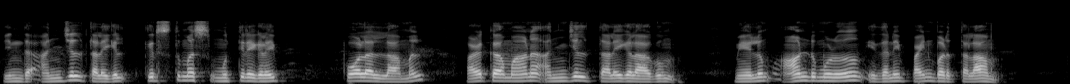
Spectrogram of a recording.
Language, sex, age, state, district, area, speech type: Tamil, male, 30-45, Tamil Nadu, Tiruvannamalai, rural, read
